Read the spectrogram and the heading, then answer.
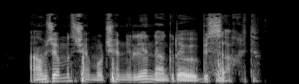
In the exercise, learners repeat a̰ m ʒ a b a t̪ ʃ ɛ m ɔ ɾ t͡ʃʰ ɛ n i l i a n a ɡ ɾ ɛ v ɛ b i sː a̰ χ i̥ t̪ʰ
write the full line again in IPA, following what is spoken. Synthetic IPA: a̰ m ʒ a m a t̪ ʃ ɛ m ɔ ɾ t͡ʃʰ ɛ n i l i a n a ɡ ɾ ɛ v ɛ b i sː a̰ χ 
